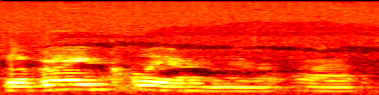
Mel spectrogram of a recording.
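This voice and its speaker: Distant, mellow-voiced man, halting informal presenter. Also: mid-range voice. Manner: hesitant, halting, searching for words. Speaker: club member presenting collection. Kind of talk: informal show-and-tell talk. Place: club meeting room with audience. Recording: distant muffled room mic, background noise.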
